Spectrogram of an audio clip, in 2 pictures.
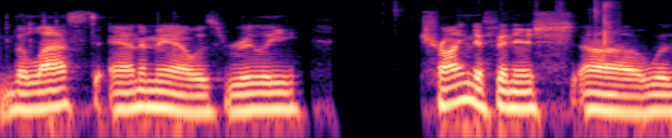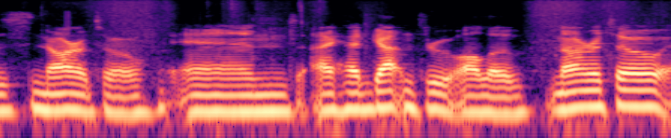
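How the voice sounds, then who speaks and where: A young man co-hosting a gaming podcast, speaking hesitantly and casually with many pauses and "um"s. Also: lowish voice. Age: young adult. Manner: hesitant, soft-spoken, many "um"s. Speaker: podcast co-host. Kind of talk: casual chat.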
